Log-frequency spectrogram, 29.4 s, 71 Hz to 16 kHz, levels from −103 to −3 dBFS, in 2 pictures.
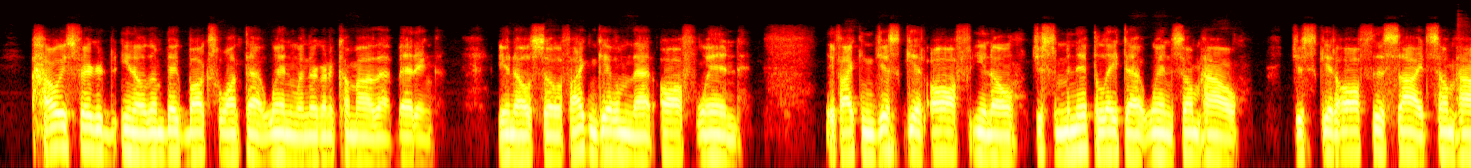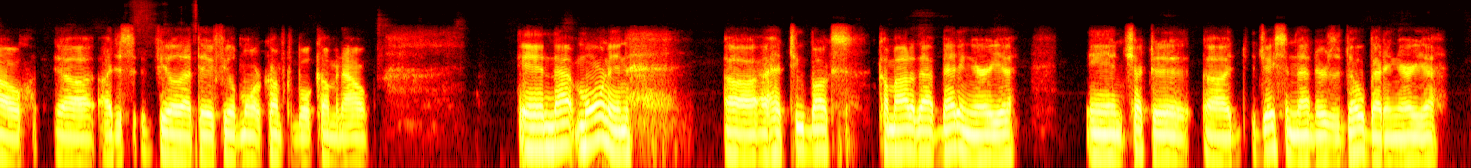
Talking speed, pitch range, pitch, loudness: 175 wpm, 100-120 Hz, 110 Hz, -14 LUFS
